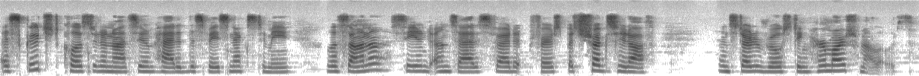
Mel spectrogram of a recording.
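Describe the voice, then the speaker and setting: A young adult woman narrating a fan fiction story in an expressive amateur style, recorded up close at home. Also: fairly high pitch, moderate pace, highs cut off.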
